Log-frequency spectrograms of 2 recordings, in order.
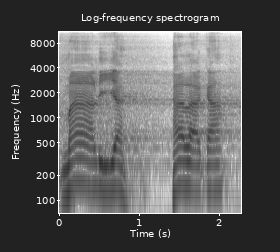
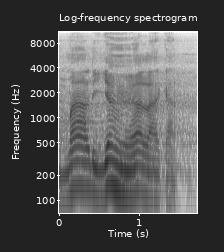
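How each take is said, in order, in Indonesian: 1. Jeda singkat memisahkan kedua kata itu. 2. Kedua kata itu menyatu tanpa jeda. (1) "dibaca saktah" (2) "dibaca idhom"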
